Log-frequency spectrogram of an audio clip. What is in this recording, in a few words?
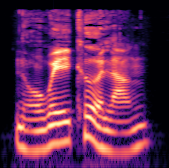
"nuo wei ke lang", Mandarin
